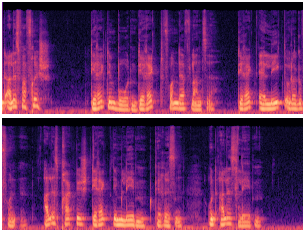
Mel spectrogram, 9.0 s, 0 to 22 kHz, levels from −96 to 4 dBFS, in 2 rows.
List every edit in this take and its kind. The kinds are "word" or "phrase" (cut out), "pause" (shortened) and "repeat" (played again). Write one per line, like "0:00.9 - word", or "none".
0:01.6 - word
0:06.2 - word
0:08.1 - word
